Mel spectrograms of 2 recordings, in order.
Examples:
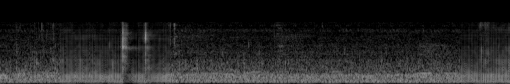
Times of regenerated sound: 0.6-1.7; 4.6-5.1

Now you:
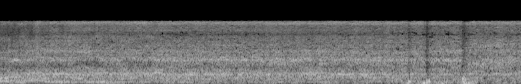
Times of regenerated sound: 0.0-1.6; 2.6-3.4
